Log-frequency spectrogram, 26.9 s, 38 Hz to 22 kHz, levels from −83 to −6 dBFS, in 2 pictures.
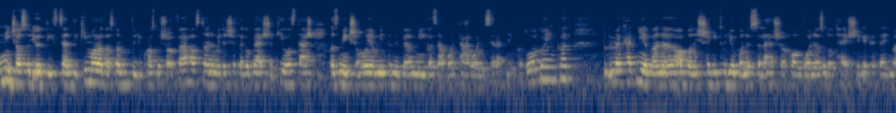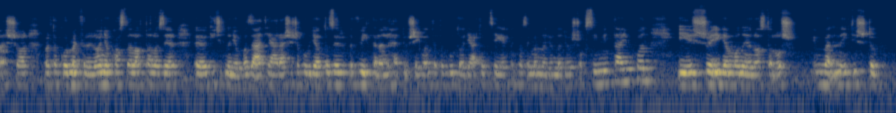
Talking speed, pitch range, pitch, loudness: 170 wpm, 180-215 Hz, 190 Hz, -32 LUFS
